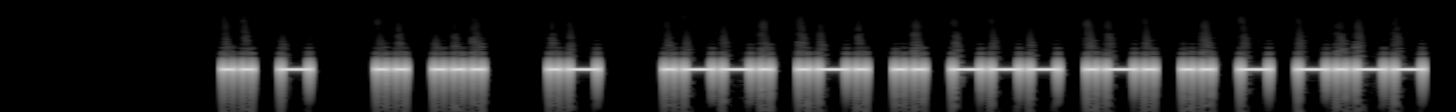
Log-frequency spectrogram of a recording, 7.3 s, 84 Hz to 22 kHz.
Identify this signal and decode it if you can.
Morse code, heard as a keyed tone, about 25 wpm, 700 Hz. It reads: IT IS A PRIORITY
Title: Sentences from Top 1600 Words 25wpm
